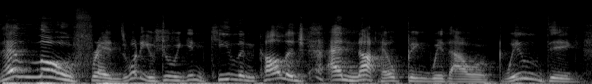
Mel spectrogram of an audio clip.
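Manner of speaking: lightly voiced cheerful giant; a hint of a jolly big creature; Loxodon voice. Loxodon NPC greeting party.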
